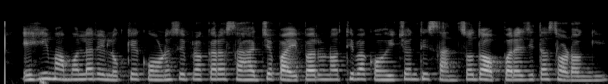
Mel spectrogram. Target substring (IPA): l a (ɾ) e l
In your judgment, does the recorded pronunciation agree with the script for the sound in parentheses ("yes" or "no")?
yes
